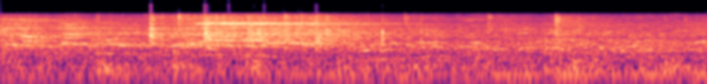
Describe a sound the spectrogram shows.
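A volleyball thumps off hands.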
